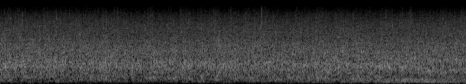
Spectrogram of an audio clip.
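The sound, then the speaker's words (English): A steady, continuous rush of flowing stream water, even in level throughout, with a bright hissing texture and no voices or other sounds. “So can you hear the water? So soothing, so soothing.”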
